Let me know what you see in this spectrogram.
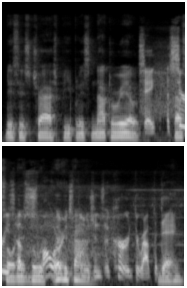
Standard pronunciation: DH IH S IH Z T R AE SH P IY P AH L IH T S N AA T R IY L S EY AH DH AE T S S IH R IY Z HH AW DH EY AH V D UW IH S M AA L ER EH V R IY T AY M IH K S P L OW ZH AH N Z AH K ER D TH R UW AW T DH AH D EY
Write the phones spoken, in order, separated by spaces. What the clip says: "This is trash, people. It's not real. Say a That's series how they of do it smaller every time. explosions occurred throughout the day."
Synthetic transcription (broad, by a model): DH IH S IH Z T R AE SH P IY P AH L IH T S N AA T R IY L S EY AH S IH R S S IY IY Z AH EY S D UW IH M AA L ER EH V R IY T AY IH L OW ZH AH N Z AH K ER D TH R UW AW T DH AH D EY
